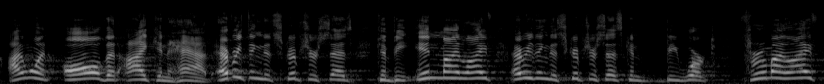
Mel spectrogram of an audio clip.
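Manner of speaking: loud, high, fervent pleading; full-voiced, high-pitched fervour; impassioned plea. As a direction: plead eagerly with God, building big. Imagined eager plea to God.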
